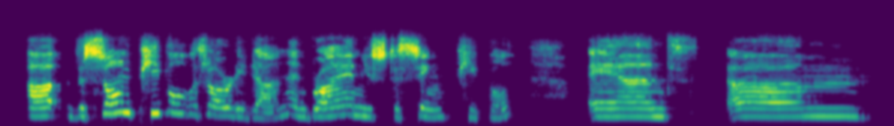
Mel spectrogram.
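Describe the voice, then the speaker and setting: A woman with a normal speaking voice talks at a fairly slow pace, her fairly high pitch showing ordinary variation in a dry, close sound with no echo. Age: 60s. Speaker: rock singer. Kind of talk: interview. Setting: live stream.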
